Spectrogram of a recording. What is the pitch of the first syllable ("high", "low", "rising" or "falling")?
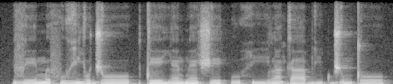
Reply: rising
